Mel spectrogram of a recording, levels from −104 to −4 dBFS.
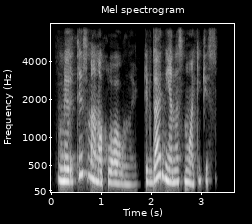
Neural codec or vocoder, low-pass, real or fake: codec, 44.1 kHz, 3.4 kbps, Pupu-Codec; 7.2 kHz; fake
